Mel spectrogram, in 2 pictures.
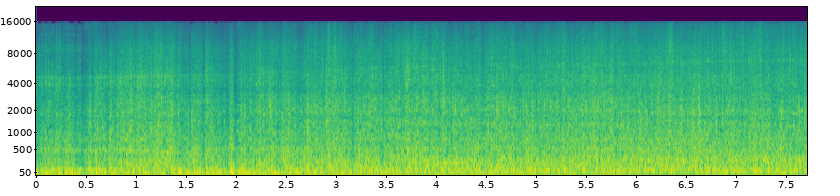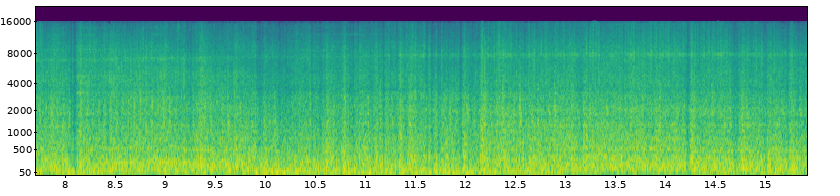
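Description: Locomotive wheels clatter over rail joints.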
